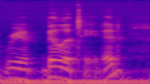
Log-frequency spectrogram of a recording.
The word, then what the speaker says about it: rehabilitated: h sound dropping out building this word from the stressed syllable may help you so bill billitate debilitated rehabilitated when i can say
